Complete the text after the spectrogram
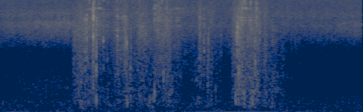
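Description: Footsteps scuff softly on a hard floor.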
